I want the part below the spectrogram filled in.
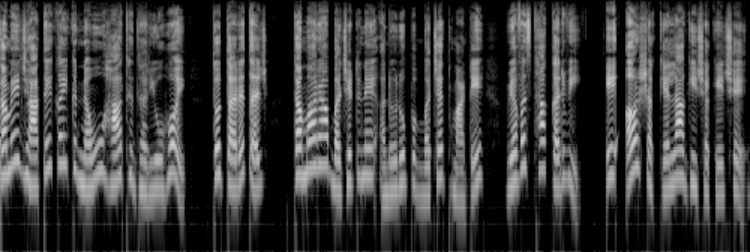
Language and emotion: Gujarati, neutral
